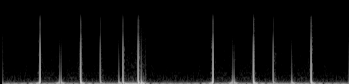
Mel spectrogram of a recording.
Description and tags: click of a needle on an old record (different again)
click, detritus, field-recording, glitch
